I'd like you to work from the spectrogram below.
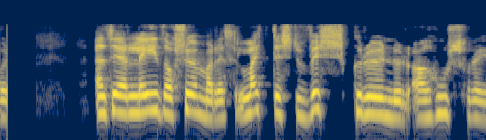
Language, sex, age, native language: Icelandic, male, 13, Icelandic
